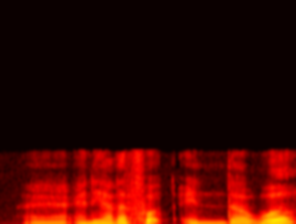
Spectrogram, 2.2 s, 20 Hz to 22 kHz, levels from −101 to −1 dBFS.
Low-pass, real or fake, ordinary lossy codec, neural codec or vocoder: 7.2 kHz; real; AAC, 32 kbps; none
